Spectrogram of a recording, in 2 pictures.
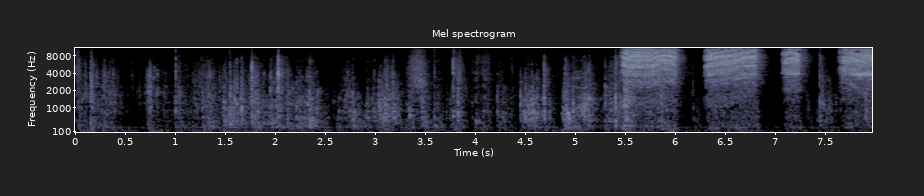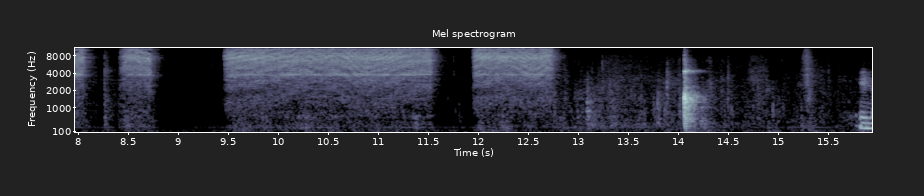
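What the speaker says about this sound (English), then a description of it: "So I'm going to spray once again." An aerosol can sprays onto a decoupage project in a series of short and longer hissing bursts, close and fairly loud, separated by quiet gaps with faint handling sounds.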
